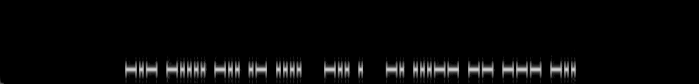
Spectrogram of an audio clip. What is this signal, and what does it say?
Morse code, heard as a keyed tone, about 36 wpm, 700 Hz. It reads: K6DAH DE N3MOD
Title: USA Callsign DE Callsign - 5 Characters - 35wpm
